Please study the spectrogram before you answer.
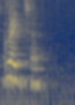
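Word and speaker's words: grater: the noun grer greater where's the strong syllable greater greater excellent well done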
